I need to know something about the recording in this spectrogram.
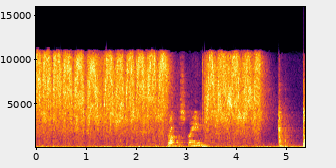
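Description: A sponge scrubs rhythmically against a metal surface.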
